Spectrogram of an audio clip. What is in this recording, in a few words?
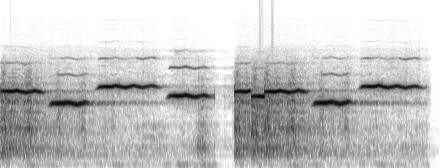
keys whistled, Phonky loops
